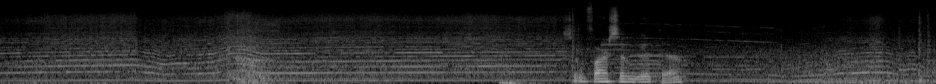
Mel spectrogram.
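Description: A fast car in GTA Online, engine whining and rising in pitch as it accelerates and shifts, with a few sharp bumps midway, while someone talks over it.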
